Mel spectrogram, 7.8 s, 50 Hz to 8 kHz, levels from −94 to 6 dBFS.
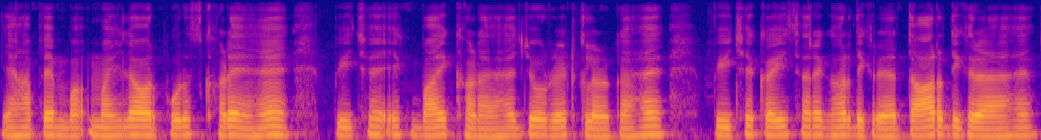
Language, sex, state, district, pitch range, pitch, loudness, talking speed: Hindi, male, Jharkhand, Garhwa, 120-130 Hz, 125 Hz, -19 LUFS, 225 wpm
